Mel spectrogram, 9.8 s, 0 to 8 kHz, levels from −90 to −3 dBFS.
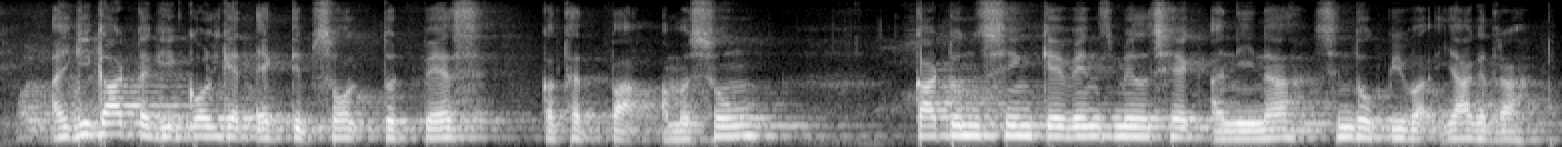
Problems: none marked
